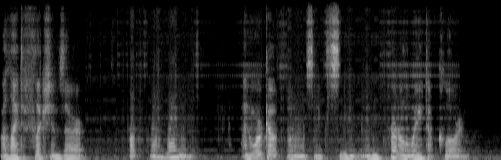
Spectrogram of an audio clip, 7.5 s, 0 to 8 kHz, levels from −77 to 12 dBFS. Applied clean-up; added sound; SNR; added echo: neural separator model SepFormer DNS4.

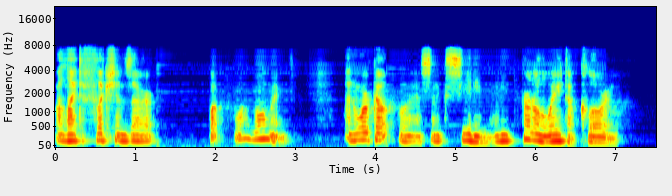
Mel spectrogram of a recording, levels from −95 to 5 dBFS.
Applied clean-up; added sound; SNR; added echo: neural mask model DeepFilterNet 3.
